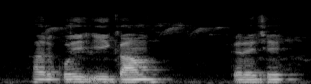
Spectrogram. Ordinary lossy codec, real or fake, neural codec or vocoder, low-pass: AAC, 48 kbps; real; none; 10.8 kHz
